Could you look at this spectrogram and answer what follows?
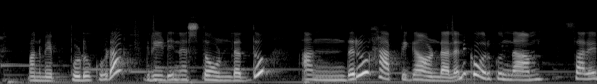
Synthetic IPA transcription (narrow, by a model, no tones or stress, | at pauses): mɐnɐme̞pːuɽuːkuːɽaːɡɾiːɖinest̪oːuɳɖɐd̪ːu | ɐ̰nd̪ɐɾuhaːpiɡaːuɳɖaːlɐniko̞ːɾukund̪aːm | sɐɾe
